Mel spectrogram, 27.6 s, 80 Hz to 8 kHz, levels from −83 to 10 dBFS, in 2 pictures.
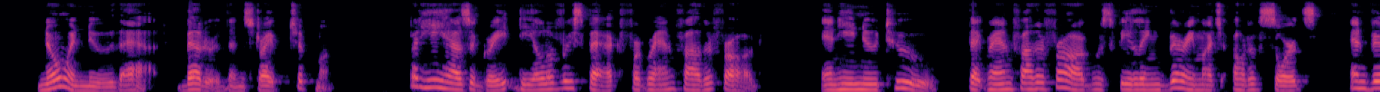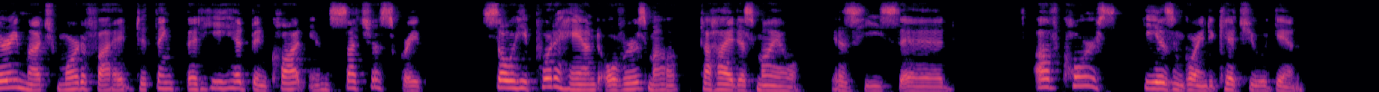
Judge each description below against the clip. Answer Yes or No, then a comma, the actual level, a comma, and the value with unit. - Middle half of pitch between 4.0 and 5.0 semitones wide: Yes, average, 4.3 semitones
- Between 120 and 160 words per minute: Yes, average, 155 wpm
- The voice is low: No, medium, 175 Hz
